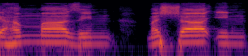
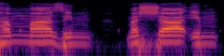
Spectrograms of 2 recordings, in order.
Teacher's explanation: தன்வீனுக்கு பின்னாடி மீம் வருது. அதனால இங்க இணைத்து ஃபின் அப்படின்றத ஃபிம் அப்படின்னு இணைத்து இங்க குன்னாவுடைய சட்டத்தை ஃபாலோ பண்ணணும் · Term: இதுகாம் பிகுன்னாவுடைய சட்டம்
